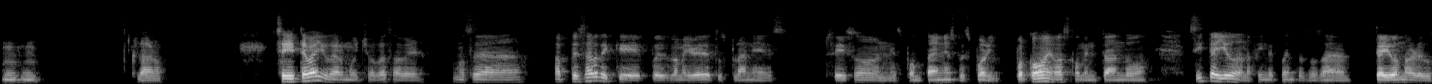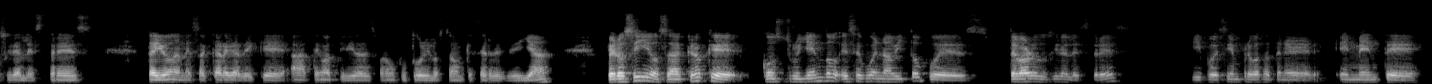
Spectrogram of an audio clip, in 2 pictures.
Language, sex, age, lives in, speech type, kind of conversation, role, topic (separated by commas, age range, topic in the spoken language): Spanish, male, 20-24, Mexico, conversation, advice, advisor, ¿Cómo puedo dejar de sentirme abrumado por los plazos y mejorar mi gestión del tiempo?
